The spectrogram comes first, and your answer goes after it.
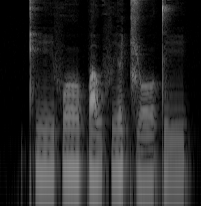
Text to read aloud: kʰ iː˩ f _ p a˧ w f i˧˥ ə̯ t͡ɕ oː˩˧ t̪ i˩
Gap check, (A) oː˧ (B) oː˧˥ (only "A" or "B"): A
